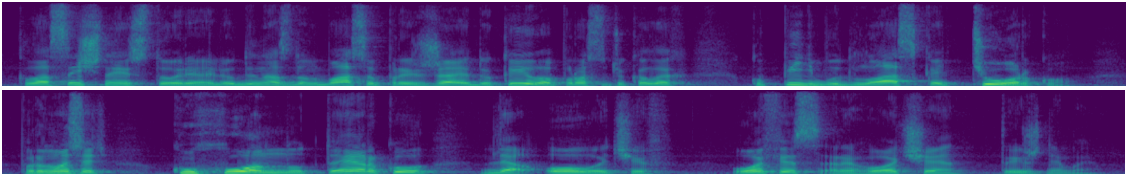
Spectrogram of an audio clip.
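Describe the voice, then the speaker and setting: Lively male documentary narrator. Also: medium pitch, a little fast. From Luhansk region, Ukraine. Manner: nostalgic storytelling, reading word by word with explanations.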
